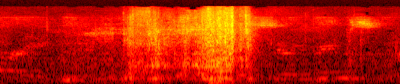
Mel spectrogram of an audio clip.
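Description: Brief soft rustling as a nylon drawstring bag is handled, about half a second to a second in.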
